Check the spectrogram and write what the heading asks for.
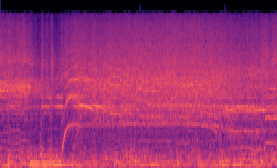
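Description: Loud, dense rock music with a pounding, repetitive beat, and a howling wail that swoops upward and holds over the noisy band, continuing at full volume throughout, at the ending of a horror rock song.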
